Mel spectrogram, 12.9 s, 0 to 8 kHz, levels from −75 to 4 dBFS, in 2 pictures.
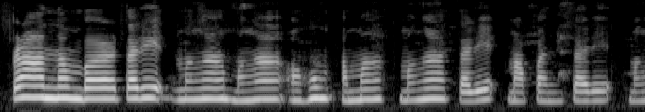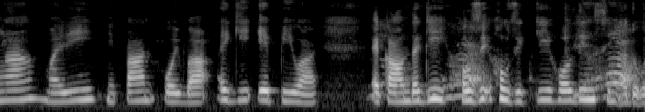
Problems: background sounds at intervals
